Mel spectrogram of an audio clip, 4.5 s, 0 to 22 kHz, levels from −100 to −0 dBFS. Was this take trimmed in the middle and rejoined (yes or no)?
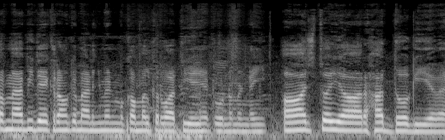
no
